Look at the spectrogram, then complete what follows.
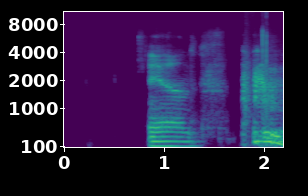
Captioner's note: clears throat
